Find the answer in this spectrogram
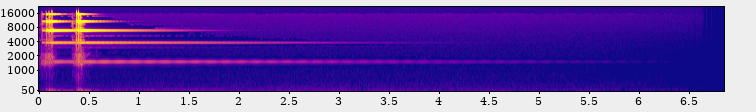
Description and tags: Bike bell 02
Bicycle bell recorded with an Oktava MK 012-01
